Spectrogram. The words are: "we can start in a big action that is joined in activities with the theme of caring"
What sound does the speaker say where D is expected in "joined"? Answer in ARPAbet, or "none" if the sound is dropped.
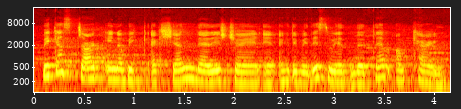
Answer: none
